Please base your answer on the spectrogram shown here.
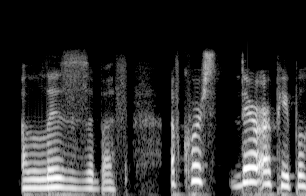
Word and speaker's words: Elizabeth: So you don't really hear Beth, do you? You hear Beth, Elizabeth, Elizabeth.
